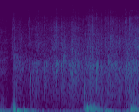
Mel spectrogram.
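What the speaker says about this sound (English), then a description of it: "So I think they deserve an applause from them" Faint, sparse applause from a small audience at a tech meetup talk, a few scattered claps close by rather than a full ovation, quiet throughout.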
